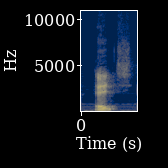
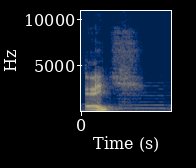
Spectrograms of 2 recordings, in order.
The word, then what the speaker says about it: Edge: ¿Cómo se pronuncia? Edge. Edge. Edge.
